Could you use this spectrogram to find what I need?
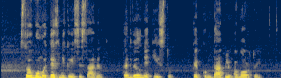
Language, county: Lithuanian, Telšiai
